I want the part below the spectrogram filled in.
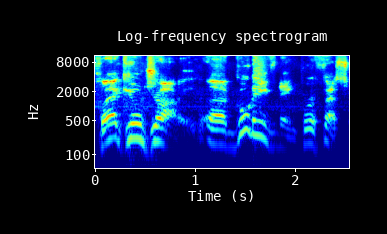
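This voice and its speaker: Putting on a character voice, a man speaks at a moderate pace in a high pitch. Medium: audio drama.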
